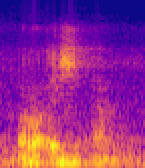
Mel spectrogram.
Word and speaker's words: Rois Aam: Kalau orang salah membaca surat kabar Rois AAM, tapi bacanya Rois Am, artinya ketua umum.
